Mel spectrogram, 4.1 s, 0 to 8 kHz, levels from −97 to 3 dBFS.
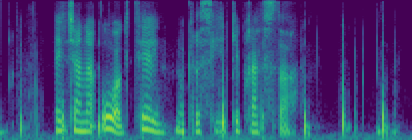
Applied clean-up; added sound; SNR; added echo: neural diffusion model UNIVERSE++.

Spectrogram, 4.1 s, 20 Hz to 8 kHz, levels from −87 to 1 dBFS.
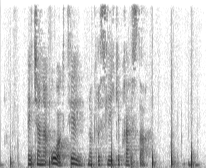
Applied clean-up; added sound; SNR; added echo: none; Run; 4 dB; none.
